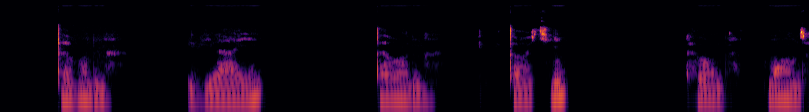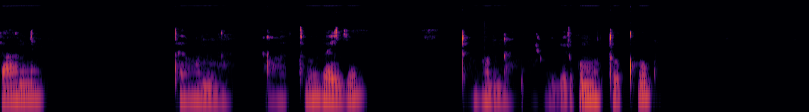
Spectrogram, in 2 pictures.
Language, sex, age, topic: Kinyarwanda, male, 18-24, finance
